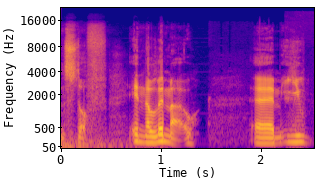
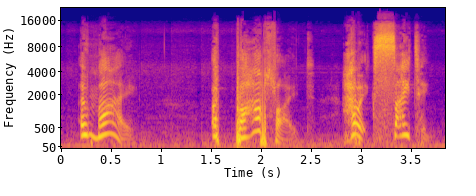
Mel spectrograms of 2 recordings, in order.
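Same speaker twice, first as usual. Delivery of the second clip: very high, prim, mechanical, fussy robot voice; 12 semitones higher than usual. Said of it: "Is it C three P O?".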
